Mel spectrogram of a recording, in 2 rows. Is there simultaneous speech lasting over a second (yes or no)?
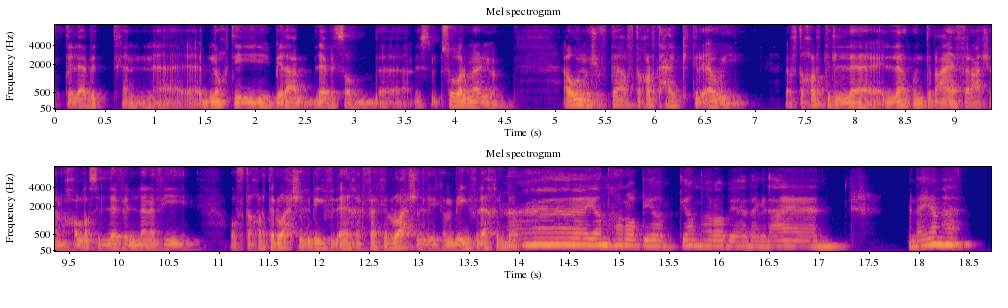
no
